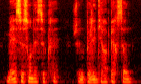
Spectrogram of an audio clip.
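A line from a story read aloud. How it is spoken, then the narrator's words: Murmured. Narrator (French): murmura Céleste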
